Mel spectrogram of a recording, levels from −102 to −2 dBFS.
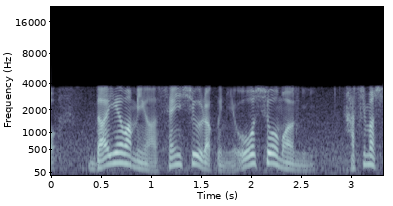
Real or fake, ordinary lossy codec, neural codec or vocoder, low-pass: real; none; none; 3.6 kHz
